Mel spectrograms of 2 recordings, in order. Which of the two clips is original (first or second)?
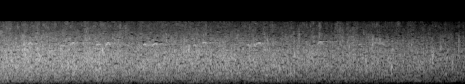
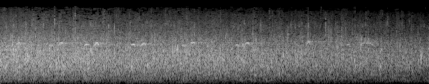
first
